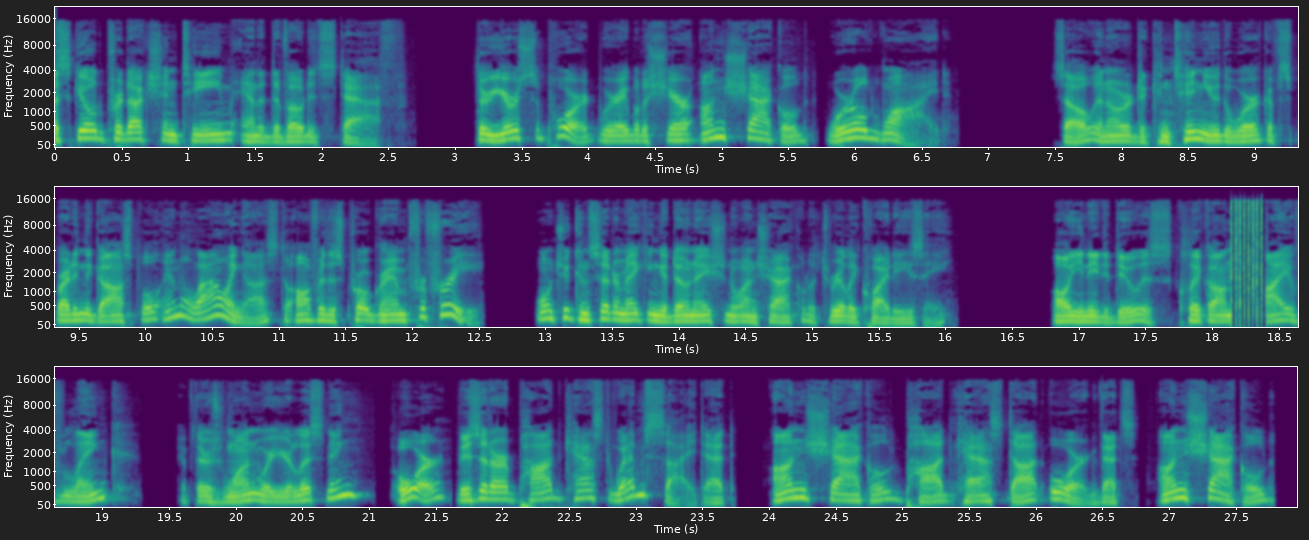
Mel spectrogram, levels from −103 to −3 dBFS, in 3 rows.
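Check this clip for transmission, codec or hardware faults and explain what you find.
One fault is present. From 18.14 to 18.41 s, between "do is click on" and "link if there's one", there is a compressed stream played as audio. Undecoded Dolby Digital data is treated as samples, producing loud chattering static of 4 ms bursts 31.25 times a second. That rigid rhythm with silent gaps distinguishes it from random noise corruption.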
